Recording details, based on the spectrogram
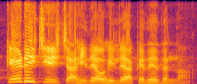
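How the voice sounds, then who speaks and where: A man's voice: high voice, big pitch swings, fast talker, fairly bright tone, heavily acted. A man voicing a proud, mighty emperor who boasts to his mother, in a sermon story. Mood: boastful. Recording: long hall reverb, faint music.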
